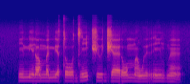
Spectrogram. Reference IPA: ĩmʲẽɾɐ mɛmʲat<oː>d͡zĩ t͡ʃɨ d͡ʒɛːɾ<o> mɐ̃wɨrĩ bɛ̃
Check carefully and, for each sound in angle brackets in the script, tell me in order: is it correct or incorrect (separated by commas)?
correct, correct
